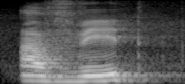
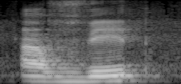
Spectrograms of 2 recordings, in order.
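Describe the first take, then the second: Both takes have the same delivery.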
